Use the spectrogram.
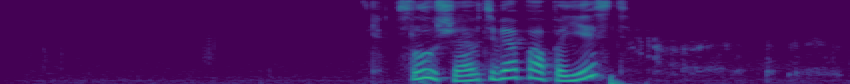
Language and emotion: Russian, positive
